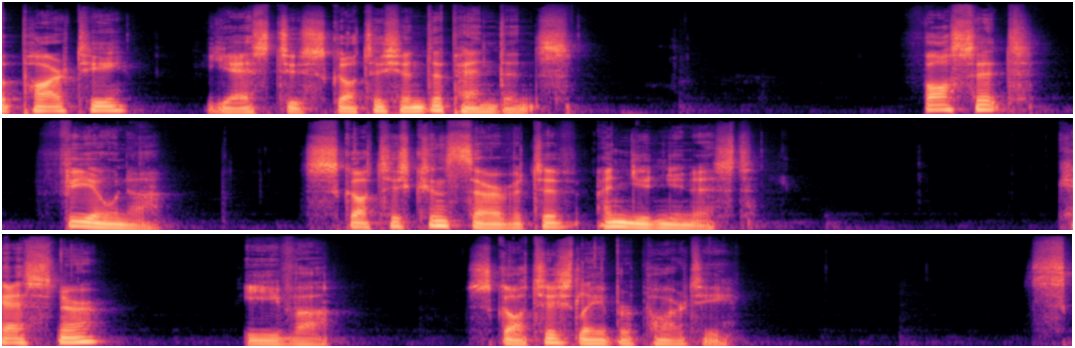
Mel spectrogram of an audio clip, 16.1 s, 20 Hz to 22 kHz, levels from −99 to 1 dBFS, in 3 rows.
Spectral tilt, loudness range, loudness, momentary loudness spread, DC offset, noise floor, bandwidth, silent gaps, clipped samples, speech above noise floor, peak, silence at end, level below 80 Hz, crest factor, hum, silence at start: -4 dB/octave; 4 LU; -17 LUFS; 13 LU; under 0.1%; -82 dBFS; 20 kHz; none; under 0.1%; 66 dB; 0 dBFS; 0 s; -36 dBFS; 20 dB; none; 0 s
